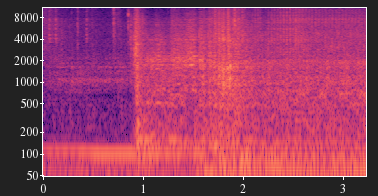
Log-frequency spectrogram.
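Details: Classic White Freightliner diesel truck, sat in the cold, block heater plugged in overnight and one shot of ether, cold start: steady cranking nearly a second, catches sharply and settles into loud rough cold idle, blowing smoke; healthy start.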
